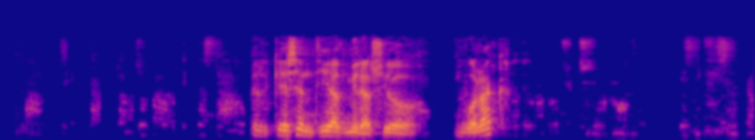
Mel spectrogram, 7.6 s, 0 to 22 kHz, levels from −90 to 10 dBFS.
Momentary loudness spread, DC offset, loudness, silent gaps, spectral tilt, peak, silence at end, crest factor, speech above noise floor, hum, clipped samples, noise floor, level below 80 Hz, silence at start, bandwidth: 26 LU; under 0.1%; -19 LUFS; 4.35-4.53 s, 6.55-6.60 s, 6.67-6.78 s; -3.5 dB/octave; -4 dBFS; 0.3 s; 22 dB; 34 dB; none; under 0.1%; -55 dBFS; -68 dBFS; 2.25 s; 7.8 kHz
